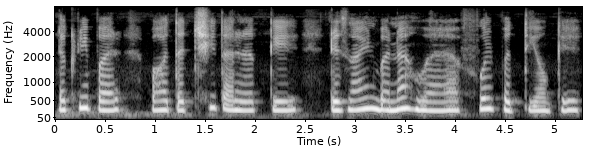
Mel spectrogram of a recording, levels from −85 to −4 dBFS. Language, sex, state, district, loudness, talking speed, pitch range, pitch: Hindi, female, Jharkhand, Ranchi, -16 LUFS, 145 wpm, 240-270 Hz, 245 Hz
